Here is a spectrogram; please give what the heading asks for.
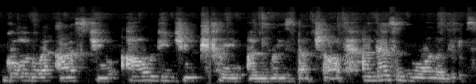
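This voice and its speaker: A woman's voice: deep voice, fairly even intonation, a little slow, pushed and bright, echoey room, far from the mic, poor audio. A Nigerian woman speaking as a radio guest, giving earnest, pleading advice in a preacherly way. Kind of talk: impassioned advice on air. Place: radio studio.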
